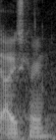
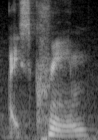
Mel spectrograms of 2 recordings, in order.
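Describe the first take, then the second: First: The two words run together without a pause. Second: There is a pause between the two words. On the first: The speaker calls it right. "They don't just say ice cream" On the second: The speaker calls it wrong. "they'll like put a pause in between ... or they'll say it like that"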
